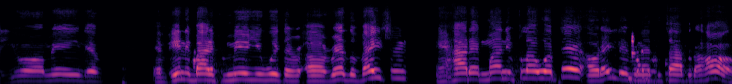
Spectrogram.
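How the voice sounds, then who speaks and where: A man in a Mississippi accent talks very fast at a high pitch, with ordinary pitch variation and big swings in loudness. The sound is dry and close, with no echo. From US, Army brat, Mississippi. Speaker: caller to a travel podcast. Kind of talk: casual chat. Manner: hesitant, many fillers.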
